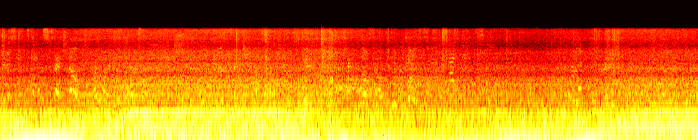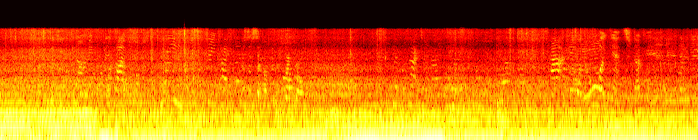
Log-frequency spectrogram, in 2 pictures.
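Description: Loose panels rattle inside the bus.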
